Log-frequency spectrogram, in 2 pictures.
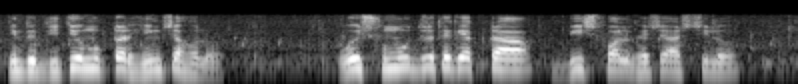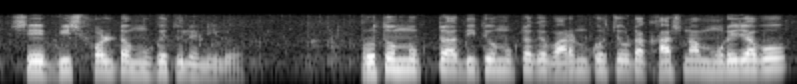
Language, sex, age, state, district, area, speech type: Bengali, male, 60+, West Bengal, Dakshin Dinajpur, urban, spontaneous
